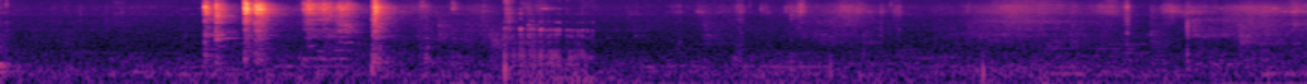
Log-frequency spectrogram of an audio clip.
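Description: A spoon knocks and scrapes against a bowl in a few sharp clatters while yeasted pizza dough is mixed with oil by hand, followed by quieter, soft working of the dough with no talking.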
